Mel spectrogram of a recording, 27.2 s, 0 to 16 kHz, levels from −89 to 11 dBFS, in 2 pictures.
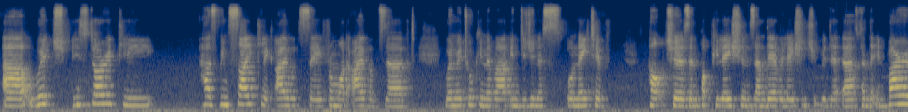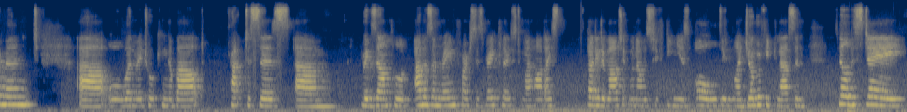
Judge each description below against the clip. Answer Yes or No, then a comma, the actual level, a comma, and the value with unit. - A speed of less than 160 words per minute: Yes, average, 150 wpm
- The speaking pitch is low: No, high, 230 Hz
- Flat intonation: Yes, narrow, 1.6 semitones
